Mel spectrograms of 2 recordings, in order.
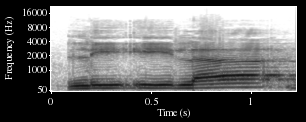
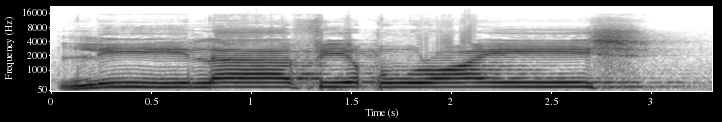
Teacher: Li'ila dihapuskan hamzahnya menjadi lila fi Quraisy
